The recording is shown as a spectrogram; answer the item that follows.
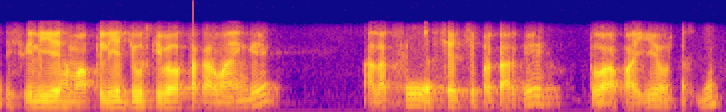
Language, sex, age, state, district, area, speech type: Hindi, male, 18-30, Uttar Pradesh, Pratapgarh, rural, conversation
